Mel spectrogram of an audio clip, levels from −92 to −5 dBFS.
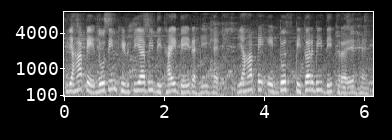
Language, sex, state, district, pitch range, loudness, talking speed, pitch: Hindi, female, Maharashtra, Mumbai Suburban, 175-230 Hz, -16 LUFS, 185 wpm, 205 Hz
